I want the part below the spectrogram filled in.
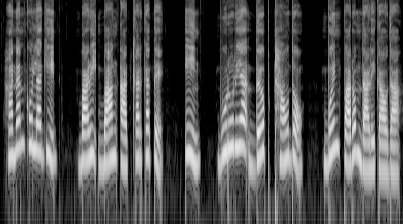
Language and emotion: Santali, sad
